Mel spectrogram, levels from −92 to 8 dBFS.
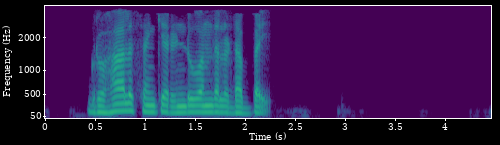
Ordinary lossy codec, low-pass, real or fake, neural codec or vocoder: MP3, 24 kbps; 3.6 kHz; real; none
